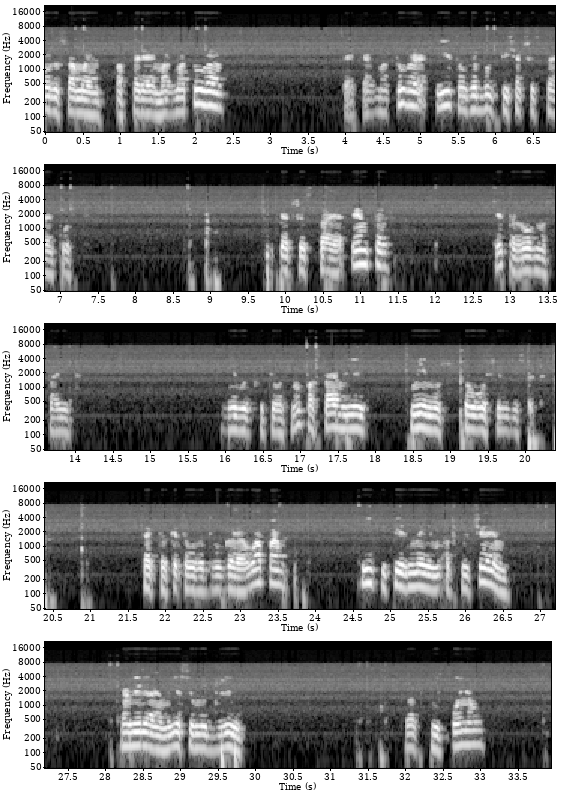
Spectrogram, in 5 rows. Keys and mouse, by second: 0.4-1.6 drag, 2.2-6.2 drag, 7.1-11.5 drag, 12.2 middle click, 14.1-16.0 middle drag, 17.2-21.8 drag, 22.8 middle click, 24.1 middle click, 25.7 click, 27.1 click, 28.1 click, 29.7 g, 31.8-33.9 middle drag.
